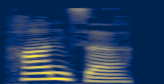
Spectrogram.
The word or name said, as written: hansa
